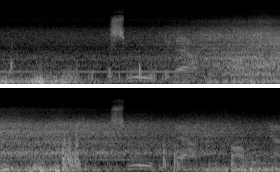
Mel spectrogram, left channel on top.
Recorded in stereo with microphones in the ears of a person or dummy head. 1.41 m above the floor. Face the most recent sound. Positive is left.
turn(degrees=0)  # may be behind; listen again after turning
